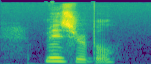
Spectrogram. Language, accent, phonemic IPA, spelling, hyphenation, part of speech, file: English, US, /ˈmɪz(ə)ɹəbəl/, miserable, mis‧er‧a‧ble, adjective / noun, En-us-miserable.ogg
- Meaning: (adjective) 1. In a state of misery: very sad, ill, or poor 2. Very bad (at something); unskilled, incompetent; hopeless 3. Of the weather, extremely unpleasant due to being cold, wet, overcast, etc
